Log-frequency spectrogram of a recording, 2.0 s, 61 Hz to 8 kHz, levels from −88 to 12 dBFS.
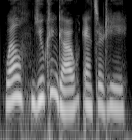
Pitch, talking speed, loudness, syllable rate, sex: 215 Hz, 180 wpm, -15 LUFS, 4.8 syllables/s, female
